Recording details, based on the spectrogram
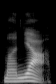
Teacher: it's got this distinct, beautifully nasal sound right at the tail end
